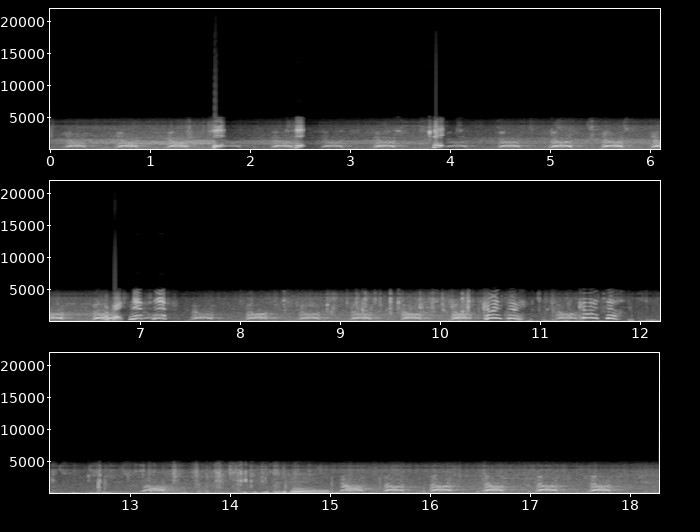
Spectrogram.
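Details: Muddy female puppy outdoors, barking in a steady run of short, arched, mid-pitched barks almost twice a second; a person's voice breaks in partway through and again near the end.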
